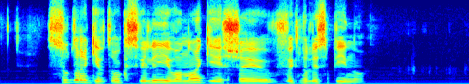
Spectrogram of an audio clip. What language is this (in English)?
Russian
